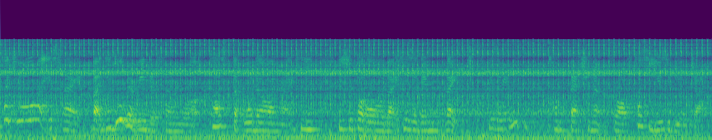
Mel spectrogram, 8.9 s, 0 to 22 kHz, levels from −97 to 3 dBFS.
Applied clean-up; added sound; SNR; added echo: none; Tools; 1 dB; reverberation time 0.9 s.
